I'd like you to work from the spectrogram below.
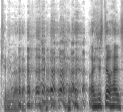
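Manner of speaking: laughing through a joke, high and slow. Real, not acted. Joking about money with the host, laughing. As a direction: chuckle out the take-back of the joke.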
